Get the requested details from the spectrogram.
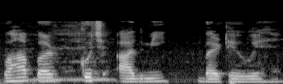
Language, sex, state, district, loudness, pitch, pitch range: Hindi, female, West Bengal, Alipurduar, -17 LUFS, 140 Hz, 130-165 Hz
